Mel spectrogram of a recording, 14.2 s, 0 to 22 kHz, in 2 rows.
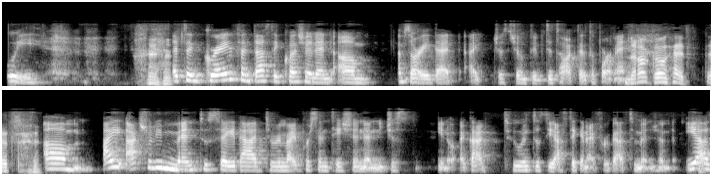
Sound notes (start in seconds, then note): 1.3 laugh; 6.1 laughs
